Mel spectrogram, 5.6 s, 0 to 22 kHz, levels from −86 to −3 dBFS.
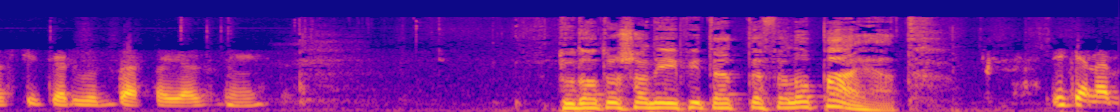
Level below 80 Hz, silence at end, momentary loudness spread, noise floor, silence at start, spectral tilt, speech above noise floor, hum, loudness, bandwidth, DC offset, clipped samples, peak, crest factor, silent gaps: -44 dBFS; 0 s; 18 LU; -47 dBFS; 0 s; -5.5 dB/octave; 31 dB; none; -16 LUFS; 12 kHz; under 0.1%; under 0.1%; -2 dBFS; 16 dB; none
